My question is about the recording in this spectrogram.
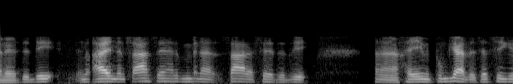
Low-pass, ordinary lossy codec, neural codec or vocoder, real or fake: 3.6 kHz; none; codec, 16 kHz in and 24 kHz out, 0.6 kbps, FocalCodec, streaming, 2048 codes; fake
